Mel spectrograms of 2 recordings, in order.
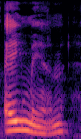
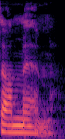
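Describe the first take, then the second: First: It has an American English pronunciation. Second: It has a Hebrew pronunciation. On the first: "Some people in English here in the United States call it amen" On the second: "but in Hebrew it's amen"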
